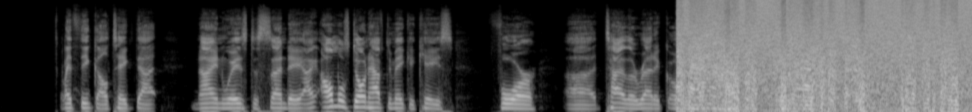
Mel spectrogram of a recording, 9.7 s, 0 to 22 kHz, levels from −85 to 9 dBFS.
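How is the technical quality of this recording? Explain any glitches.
Clean until the last few seconds, then it falls apart. From about 6.77 s to the end, the samples are built from the wrong bytes. The reader assembles each sample's bytes incorrectly, so the fast-changing low bits take over, and the speech turns into loud, harsh broadband noise.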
